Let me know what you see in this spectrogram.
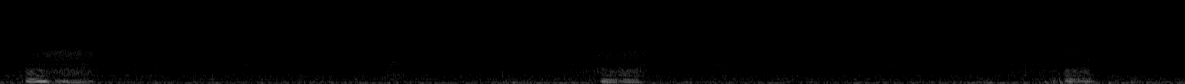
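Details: Snoring from a Corgi asleep on the owner's legs.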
